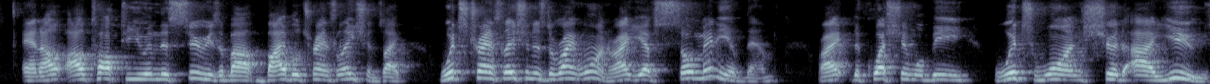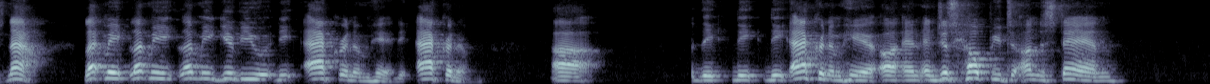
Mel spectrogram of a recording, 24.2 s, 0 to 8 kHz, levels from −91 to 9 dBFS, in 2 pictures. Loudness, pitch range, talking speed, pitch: -22 LUFS, 155-205 Hz, 160 wpm, 180 Hz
